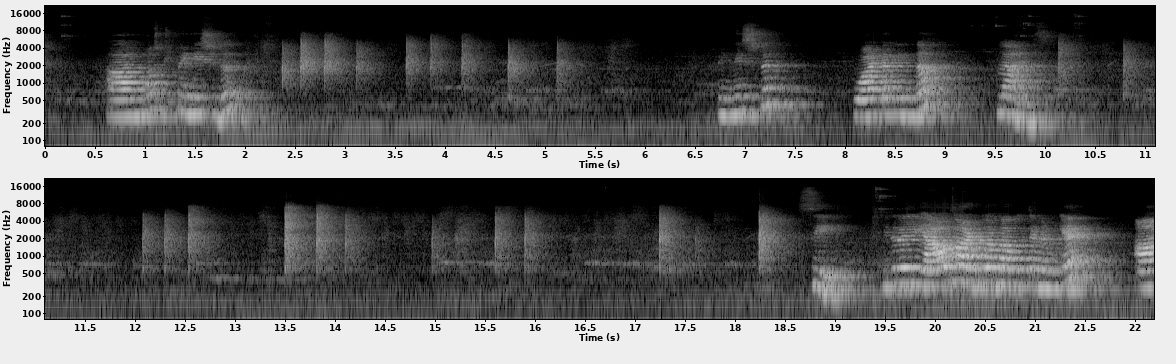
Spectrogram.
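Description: A young woman speaks clearly.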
